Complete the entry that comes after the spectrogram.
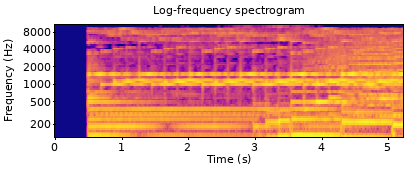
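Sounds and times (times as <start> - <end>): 
famous Marathi ringtone: 0.5 - 5.1.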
